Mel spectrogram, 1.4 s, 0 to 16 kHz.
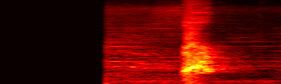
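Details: A 14-year-old female Boston Terrier, coaxed to "talk", gives a single short, tonal, yowl-like bark, the breed's vocal talking.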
